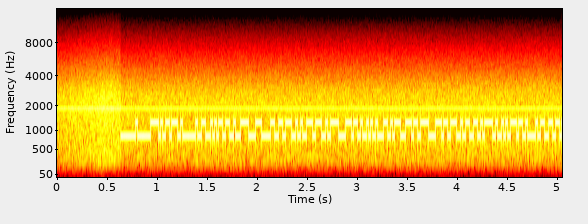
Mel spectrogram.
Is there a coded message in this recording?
Yes: RTTY (50 baud, 450 Hz shift) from 0.6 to 5.1 s, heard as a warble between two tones, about 1060 Hz centre, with radio static and a steady whistle near 1860 Hz. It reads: WSPOMINANO JUZ O NIEJ …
